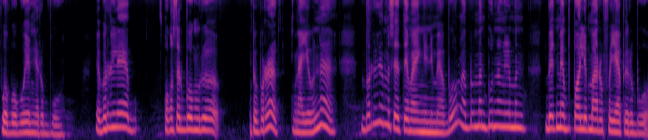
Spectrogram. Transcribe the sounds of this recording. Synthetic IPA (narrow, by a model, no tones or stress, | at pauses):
puobobuojeŋeɾabuo | ebaɾale̞ | okasaɾbuoŋuɾio | topaɾak | najowna | baɾale̞masetemajŋninimabuoŋabamanbunaŋlaman | betmep̬upalipmaɾafajapeɾabuo̰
